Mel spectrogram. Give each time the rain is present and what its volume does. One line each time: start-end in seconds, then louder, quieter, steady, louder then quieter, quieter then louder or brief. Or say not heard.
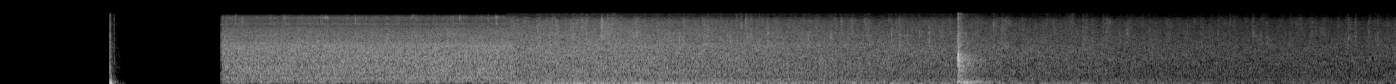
2.2-13.9 quieter.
